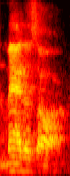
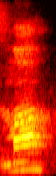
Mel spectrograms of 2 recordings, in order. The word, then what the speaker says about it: Magazar: It's Ma, right? It's not Mag. I hear a lot of people say that too. Magazar. It's not Magazar. It's Magazar.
